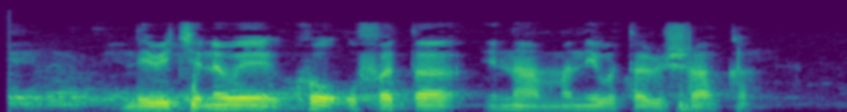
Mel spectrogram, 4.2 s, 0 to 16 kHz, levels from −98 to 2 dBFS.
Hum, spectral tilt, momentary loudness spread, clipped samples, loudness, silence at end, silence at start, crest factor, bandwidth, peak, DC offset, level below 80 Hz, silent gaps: none; -6 dB/octave; 17 LU; under 0.1%; -17 LUFS; 0.5 s; 0.05 s; 16 dB; 7.4 kHz; -2 dBFS; under 0.1%; -56 dBFS; none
